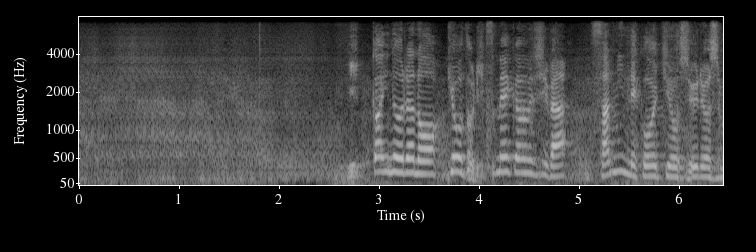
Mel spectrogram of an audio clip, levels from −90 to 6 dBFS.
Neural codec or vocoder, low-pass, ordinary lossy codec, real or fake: codec, 16 kHz, 1 kbps, X-Codec, WavLM features, trained on Multilingual LibriSpeech; 7.2 kHz; none; fake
